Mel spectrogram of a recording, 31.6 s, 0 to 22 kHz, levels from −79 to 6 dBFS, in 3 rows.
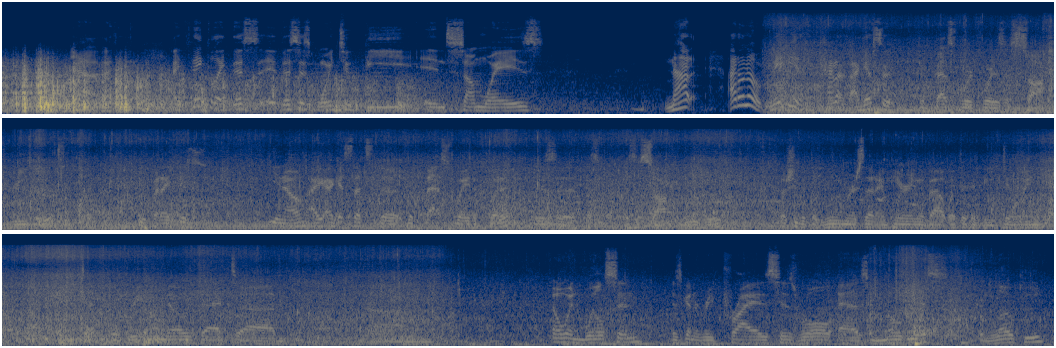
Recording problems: rain or running water; very loud; throughout; 5 dB above the speech

